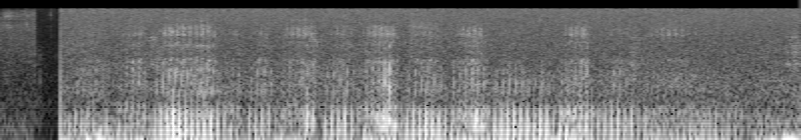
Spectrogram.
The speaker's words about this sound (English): Purring by Storm.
